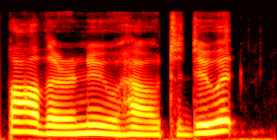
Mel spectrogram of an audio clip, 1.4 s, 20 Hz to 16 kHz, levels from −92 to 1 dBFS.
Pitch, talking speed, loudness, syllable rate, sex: 200 Hz, 260 wpm, -15 LUFS, 6.4 syllables/s, female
